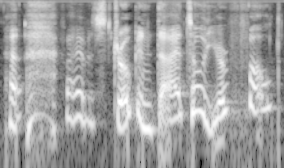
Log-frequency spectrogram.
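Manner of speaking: put-on high old woman faking a whimper, no real tears; guilt-trip her daughter with a put-on sob; mock crying old mother. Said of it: "Ruth pretended to cry".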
